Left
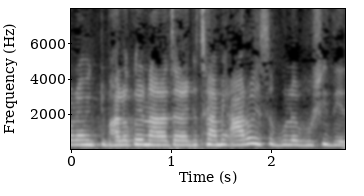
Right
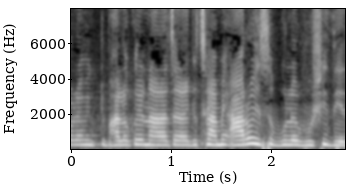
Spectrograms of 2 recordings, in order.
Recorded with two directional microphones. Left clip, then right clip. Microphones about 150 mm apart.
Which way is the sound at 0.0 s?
20° right (ahead or behind).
